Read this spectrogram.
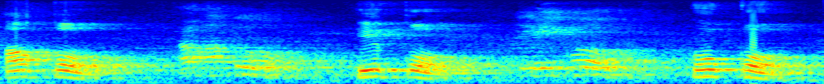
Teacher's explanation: حرف مستعلیہ کو ہمیشہ پریانی موٹا پڑھتے ہیں، اور قاف حرف قلقلہ ہے تو اس میں قلقلہ خوب ظاہر ہوگا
